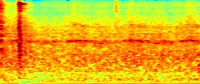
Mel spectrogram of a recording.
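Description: Steady low mechanical hum of background machinery, with one small click shortly after the start.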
